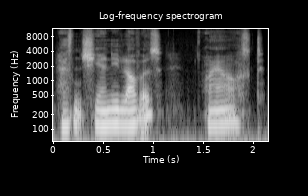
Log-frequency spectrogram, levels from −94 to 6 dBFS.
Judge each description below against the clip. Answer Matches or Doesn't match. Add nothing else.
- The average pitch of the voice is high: Doesn't match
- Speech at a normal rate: Matches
